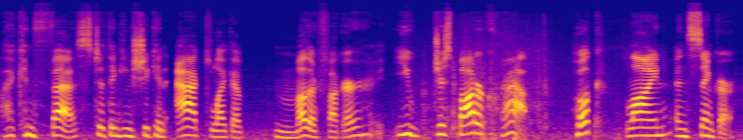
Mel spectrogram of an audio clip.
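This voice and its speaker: A woman's voice: mid-range voice, measured pace, sharp tone, slight background noise. An actress playing a rebellious teenage girl, blunt, biting and sarcastic, in a video game drama. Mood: defiant, mocking. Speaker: voice actor.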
